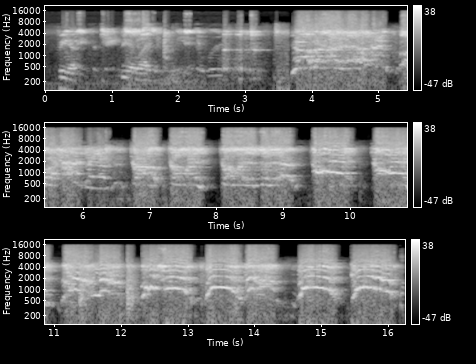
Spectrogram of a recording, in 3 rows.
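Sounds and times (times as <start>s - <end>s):
speech: 0.2s - 4.4s
man screaming in fright at a squirrel: 3.7s - 16.2s.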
